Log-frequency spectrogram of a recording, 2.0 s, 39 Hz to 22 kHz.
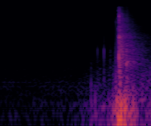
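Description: Forged Mizuno MP-20 HMB pitching wedge swung off a hitting mat: a brief rising whoosh of the downswing, then one loud, sharp strike of the clubface on the ball about one and a half seconds in, ringing briefly as it fades.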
